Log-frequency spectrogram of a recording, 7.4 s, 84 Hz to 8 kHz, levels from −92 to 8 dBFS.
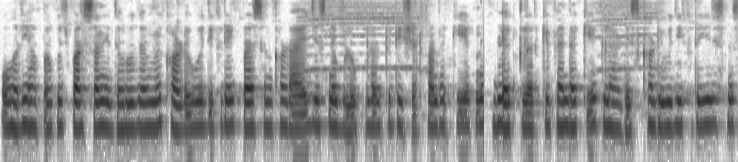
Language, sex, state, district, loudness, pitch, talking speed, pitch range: Hindi, female, Bihar, Madhepura, -19 LUFS, 230 Hz, 335 wpm, 225-235 Hz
